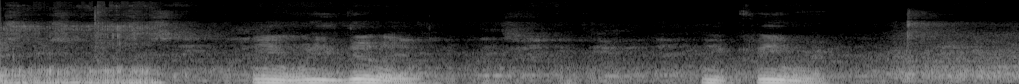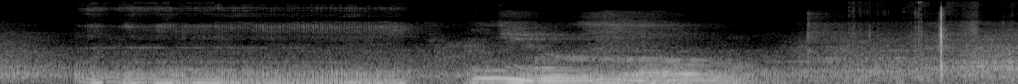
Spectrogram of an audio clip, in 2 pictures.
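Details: A sleeping dog snores in a quiet room, with three louder, wavering, almost whining snores.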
